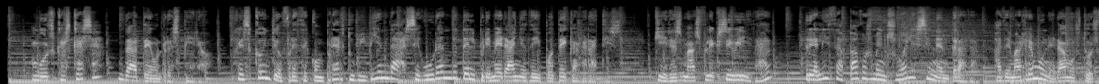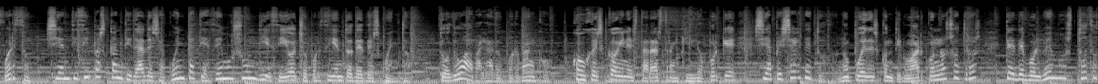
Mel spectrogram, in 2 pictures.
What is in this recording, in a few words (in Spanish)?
comercial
